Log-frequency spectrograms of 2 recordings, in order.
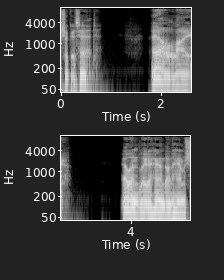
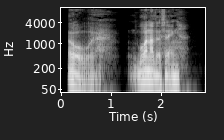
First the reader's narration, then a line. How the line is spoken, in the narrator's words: Ellen said hesitantly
